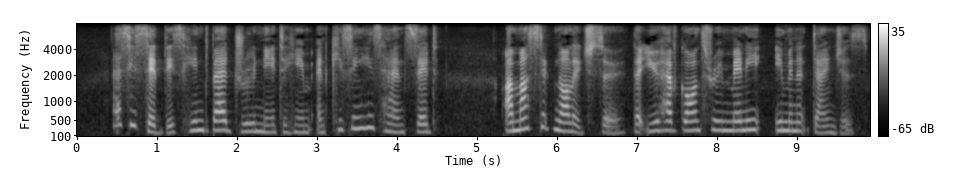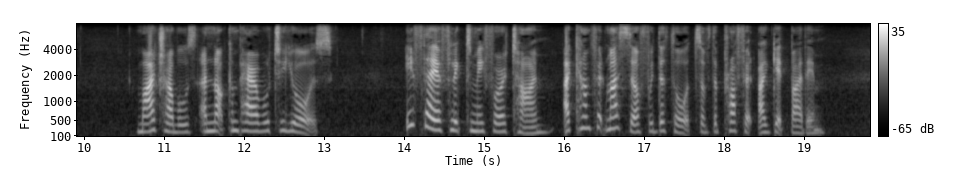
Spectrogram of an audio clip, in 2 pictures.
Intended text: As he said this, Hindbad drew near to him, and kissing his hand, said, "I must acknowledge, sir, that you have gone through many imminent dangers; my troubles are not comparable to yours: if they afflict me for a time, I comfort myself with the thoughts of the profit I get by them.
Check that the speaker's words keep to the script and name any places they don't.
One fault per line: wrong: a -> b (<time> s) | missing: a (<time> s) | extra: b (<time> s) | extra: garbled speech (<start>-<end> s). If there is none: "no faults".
no faults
